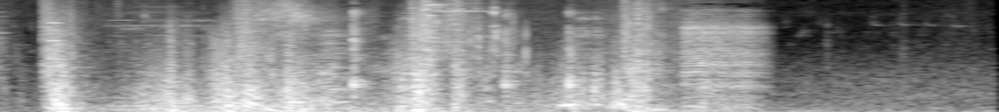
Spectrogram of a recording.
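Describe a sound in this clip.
A sword strikes a body with sharp thuds.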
